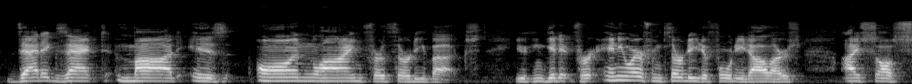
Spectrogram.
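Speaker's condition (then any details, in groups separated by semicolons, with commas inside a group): No condition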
